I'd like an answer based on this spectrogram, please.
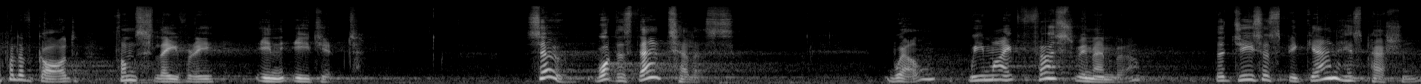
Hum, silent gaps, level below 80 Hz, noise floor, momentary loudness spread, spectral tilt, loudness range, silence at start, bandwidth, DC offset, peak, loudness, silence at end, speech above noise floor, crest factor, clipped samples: none; none; -60 dBFS; -57 dBFS; 17 LU; -5 dB/octave; 4 LU; 0 s; 16 kHz; under 0.1%; -4 dBFS; -26 LUFS; 0 s; 31 dB; 22 dB; under 0.1%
